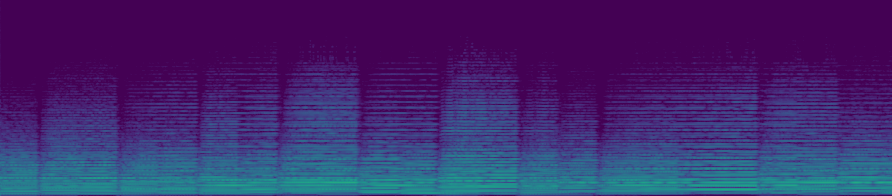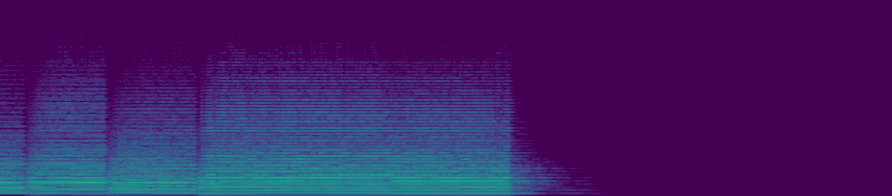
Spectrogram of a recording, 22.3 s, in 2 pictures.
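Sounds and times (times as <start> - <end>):
trombone quartet: 0.0 - 17.8.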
